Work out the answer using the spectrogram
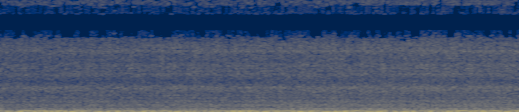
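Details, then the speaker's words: Engine after distributor replacement and timing set, still cold before final total-advance adjustment: smooth, even low idle with a steady beat and no skips, stumbles or misses; running cleanly. "You don't hear no skip, no miss, none of that. That's what you want."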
